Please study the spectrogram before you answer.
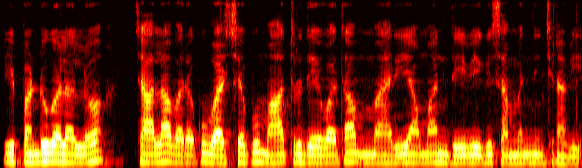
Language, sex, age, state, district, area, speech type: Telugu, male, 18-30, Andhra Pradesh, Krishna, urban, read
